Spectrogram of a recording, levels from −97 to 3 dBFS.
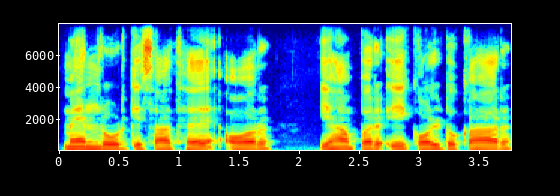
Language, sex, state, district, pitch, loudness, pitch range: Hindi, male, Himachal Pradesh, Shimla, 145 Hz, -15 LUFS, 140-145 Hz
